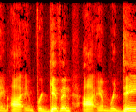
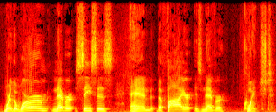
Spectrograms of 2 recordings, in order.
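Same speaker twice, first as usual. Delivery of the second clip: ordinary delivery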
